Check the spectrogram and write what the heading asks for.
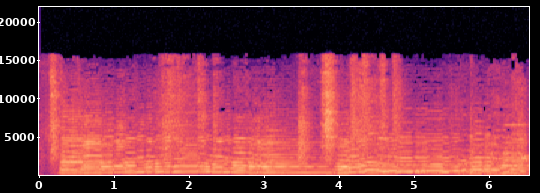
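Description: Piano accordion playing a slow series of held notes on a register that sounds an open chord without a third from each single key: the note with its octave-and-a-half and double octave.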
